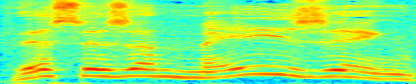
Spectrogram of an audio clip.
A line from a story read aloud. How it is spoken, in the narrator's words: Freddy squealed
